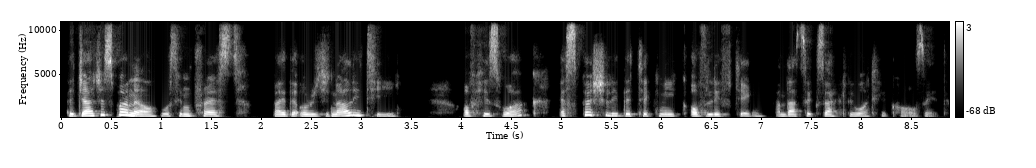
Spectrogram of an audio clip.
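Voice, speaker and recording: A woman introduces an honoree at an award ceremony. Her pitch is average for a woman and the sound is dry, with little room in it. She alternates between conversational asides and prepared text. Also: normal speed, a little mellow, no room sound. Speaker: ceremony presenter. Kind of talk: semi-scripted award introduction.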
